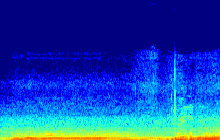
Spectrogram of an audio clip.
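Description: A motor vehicle's engine running, its pitch climbing briefly as it starts and then holding steady, with a short knock near the end.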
